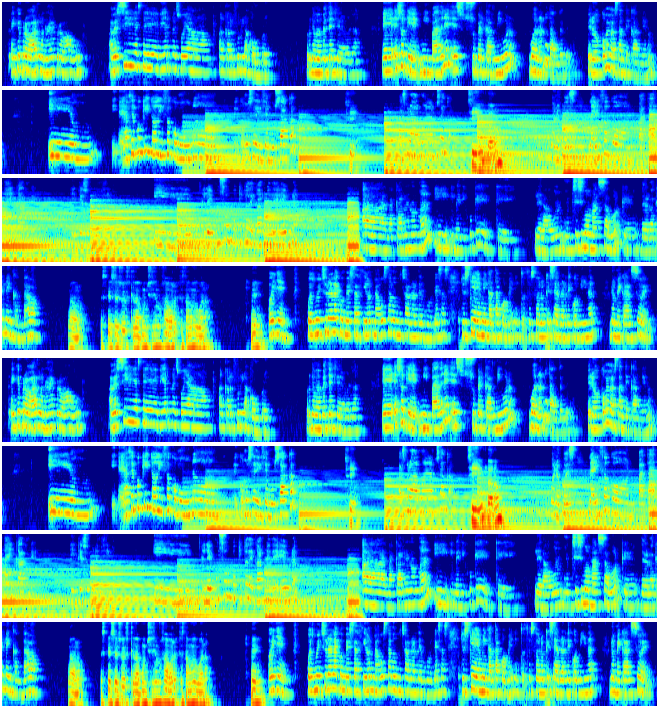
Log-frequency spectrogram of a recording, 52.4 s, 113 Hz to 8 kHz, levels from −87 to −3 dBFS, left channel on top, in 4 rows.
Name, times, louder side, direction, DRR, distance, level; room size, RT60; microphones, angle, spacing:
voice 1, 0.1-1.6 2.2-5.3 6.1-7.1 7.6-10.2 10.5-11.4 11.7-13.0 14.0-15.0 15.3-17.5 17.7-19.0 21.0-22.2 24.1-24.5 24.8-26.9 27.6-28.6 29.2-32.1 33.4-36.5 36.9-40.0 44.6-45.0 45.4-51.1 51.4-52.2, equal, 90° right, 2.8 m, -32 dB
sound 1, 16.7-33.4, left 4 dB, 45° left, 0.4 m, -26 dB
voice 2, 22.4-23.2 40.6-40.9 41.3-43.5 44.3-44.6, right 3 dB, 35° right, 0.3 m, -24 dB
7.2 x 6.5 x 2.5 m
head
